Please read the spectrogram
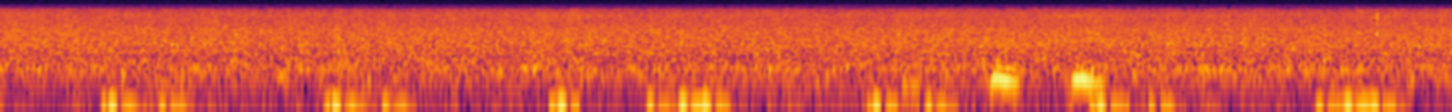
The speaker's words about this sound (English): In this beautiful stream. Sense its quality of consciousness, its experience.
